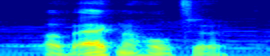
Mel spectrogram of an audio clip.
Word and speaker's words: Agnihotra: And I think that an interesting dichotomy in what you were talking about as you described the process of Agnihotra, did I say that right? – Mm-hmm.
